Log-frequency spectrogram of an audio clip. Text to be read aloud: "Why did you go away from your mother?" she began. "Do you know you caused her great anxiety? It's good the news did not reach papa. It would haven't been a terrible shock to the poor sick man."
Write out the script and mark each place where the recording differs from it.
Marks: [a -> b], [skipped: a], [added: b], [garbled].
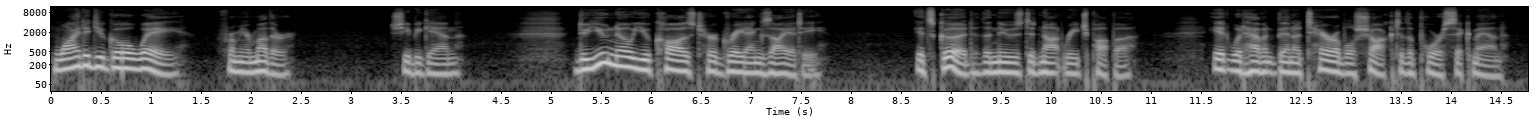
"Why did you go away from your mother?" she began. "Do you know you caused her great anxiety? It's good the news did not reach papa. It would haven't been a terrible shock to the poor sick man."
